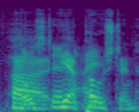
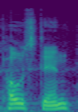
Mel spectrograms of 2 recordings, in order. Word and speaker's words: Poston: Poston. – Poston.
